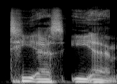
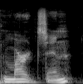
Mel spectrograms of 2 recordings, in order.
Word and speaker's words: Märzen: It is MARE Mertsen is the correct pronunciation. Martzen? Mertsen. However, in the United States, it's often pronounced as Martzen with a hard T sound.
